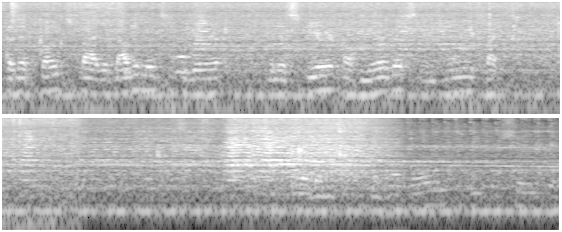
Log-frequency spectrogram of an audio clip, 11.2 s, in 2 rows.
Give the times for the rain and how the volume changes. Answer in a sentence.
You can hear the rain from 0.0 to 6.5 s, at a steady volume.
